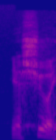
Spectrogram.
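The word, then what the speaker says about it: Yeshua (ישוע): Now, some of you are nodding because you realize that was how you would pronounce the name Jesus in Hebrew, Yeshua.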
